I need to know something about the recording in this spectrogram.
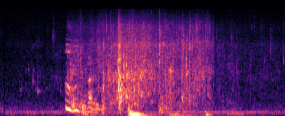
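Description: A bare foot kicks and splashes in shallow water.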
